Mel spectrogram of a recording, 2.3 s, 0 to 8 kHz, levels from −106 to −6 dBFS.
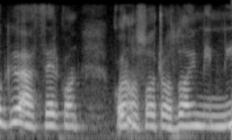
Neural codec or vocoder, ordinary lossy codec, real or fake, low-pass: none; none; real; 7.2 kHz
